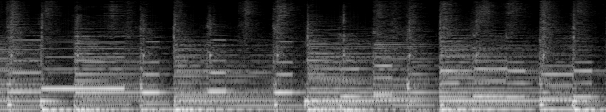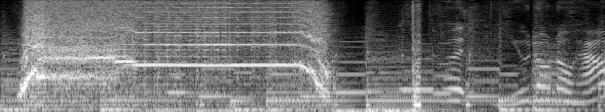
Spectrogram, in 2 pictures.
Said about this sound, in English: Ever wondered how people do this kind of scream?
